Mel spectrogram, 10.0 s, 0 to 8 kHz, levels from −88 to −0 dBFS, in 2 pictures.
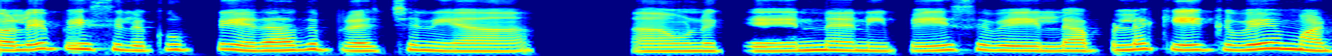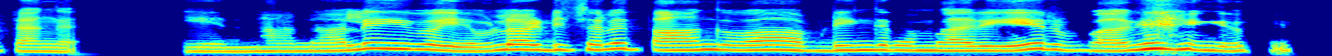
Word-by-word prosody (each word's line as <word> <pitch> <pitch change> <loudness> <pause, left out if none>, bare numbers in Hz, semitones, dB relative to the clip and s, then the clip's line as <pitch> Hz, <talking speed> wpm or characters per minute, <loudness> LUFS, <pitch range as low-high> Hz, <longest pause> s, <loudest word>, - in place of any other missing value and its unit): தொலபேசியில 245 0 0
கூப்ட்டு 240 0 -1
ஏதாவது 210 +5 +1
பிரச்சனையா? 190 -2 -2 0.8
உனக்கு 185 +1 -6 0.2
என்ன 220 +2 0 0.2
நீ - - -2 0.2
பேசவே 215 0 -1
இல்ல 195 0 -1
அப்டில்லாம் 235 +5 -3
கேட்கவே 230 +3 +3
மாட்டாங்க. 175 -4 -2 0.6
என்னானாலும் 185 +10 -1
இவ 250 - -1 0.2
எவ்வளவு 240 +7 +2
அடிச்சாலும் 235 +3 -1
தாங்குவா 220 0 +2
அப்டின்கற 215 +2 -1
மாரியே 200 +3 +3
இருப்பாங்க 205 +1 +1 0.2
எங்க 200 -3 -2
வீட்ல. 225 - -11
215 Hz, 130 wpm, -23 LUFS, 195-235 Hz, 0.8 s, கேட்கவே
